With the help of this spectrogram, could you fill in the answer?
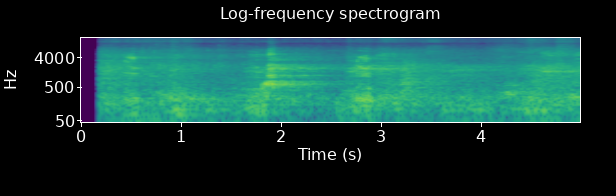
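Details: Farm-born, super lean pigs over three months old on a pig farm, making scattered grunts and short squeals every second or so against a steady hissing farm background.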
